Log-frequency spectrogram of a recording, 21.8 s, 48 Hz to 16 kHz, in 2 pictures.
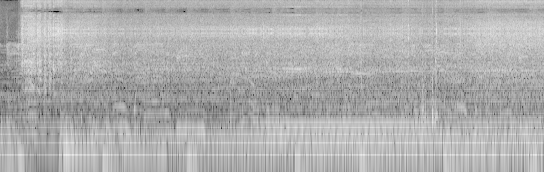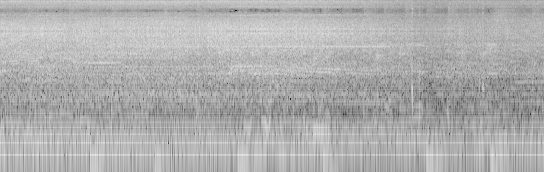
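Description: Ford F-150 Harley-Davidson Edition pickup's 5.4-litre V8 idling steadily, heard at the front of the truck with the hood open.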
